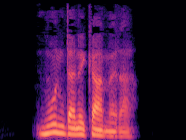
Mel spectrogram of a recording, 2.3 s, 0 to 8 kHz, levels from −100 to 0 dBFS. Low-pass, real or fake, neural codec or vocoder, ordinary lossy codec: 7.2 kHz; fake; codec, 16 kHz, 1 kbps, FunCodec, trained on LibriTTS, 50 frames a second; MP3, 32 kbps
